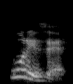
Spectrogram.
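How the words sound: The T between vowels is a quick D-like flap. "In American English"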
